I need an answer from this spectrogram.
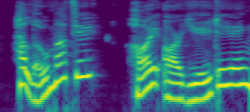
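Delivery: high, swooping, over-precise enunciation of every syllable. Retelling how a man from Belfast greeted him, imitating over-precise pronunciation. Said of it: "you're pronouncing every single syllable".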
